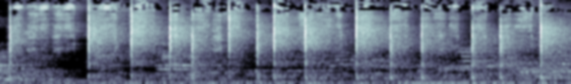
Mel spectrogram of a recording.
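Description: Chalk writing on a blackboard: a quick run of sharp taps, about three or four a second, as each letter is struck and drawn.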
